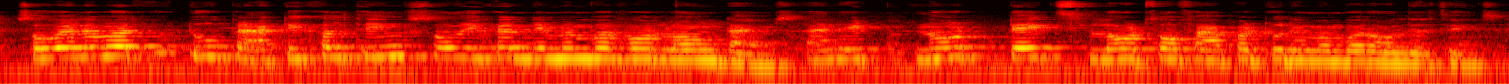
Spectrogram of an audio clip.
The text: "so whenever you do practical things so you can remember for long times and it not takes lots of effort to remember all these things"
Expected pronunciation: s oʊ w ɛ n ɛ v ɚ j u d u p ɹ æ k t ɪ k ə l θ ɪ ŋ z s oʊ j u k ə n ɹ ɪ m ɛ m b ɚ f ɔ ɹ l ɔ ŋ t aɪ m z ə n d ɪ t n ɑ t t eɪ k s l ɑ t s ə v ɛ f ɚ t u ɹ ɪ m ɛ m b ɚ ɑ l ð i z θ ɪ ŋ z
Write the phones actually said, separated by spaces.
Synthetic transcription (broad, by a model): s oʊ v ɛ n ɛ v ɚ j u d u p ɹ æ k t ɪ k ə l t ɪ ŋ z s oʊ j u k ə n ɹ ɪ m ɛ m b ɚ f ɔ ɹ l ɔ ŋ t aɪ m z ə n d ɪ t n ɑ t t eɪ k s l ɑ t s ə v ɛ p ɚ t u ɹ ɪ m ɛ m b ɚ ɑ l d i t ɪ ŋ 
